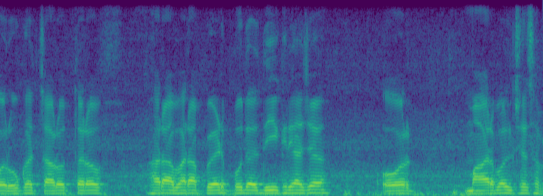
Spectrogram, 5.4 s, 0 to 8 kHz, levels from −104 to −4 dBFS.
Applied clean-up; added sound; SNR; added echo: none; none; none; none.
